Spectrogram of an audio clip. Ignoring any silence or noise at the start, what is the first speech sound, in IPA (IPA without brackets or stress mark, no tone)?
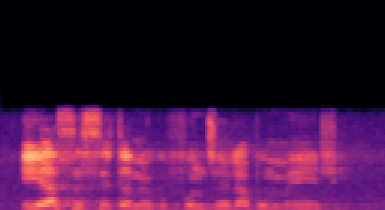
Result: i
